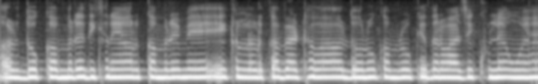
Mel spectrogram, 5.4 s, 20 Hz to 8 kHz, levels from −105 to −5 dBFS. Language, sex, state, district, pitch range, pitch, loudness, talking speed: Hindi, female, Bihar, Katihar, 265-275 Hz, 270 Hz, -9 LUFS, 245 wpm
